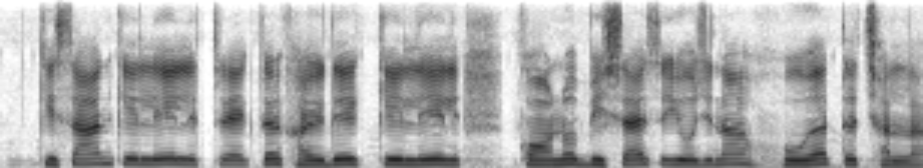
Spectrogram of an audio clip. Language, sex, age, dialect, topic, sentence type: Maithili, female, 25-30, Eastern / Thethi, agriculture, statement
